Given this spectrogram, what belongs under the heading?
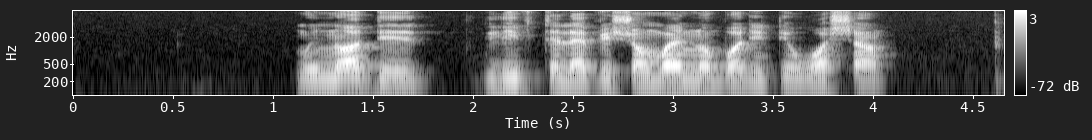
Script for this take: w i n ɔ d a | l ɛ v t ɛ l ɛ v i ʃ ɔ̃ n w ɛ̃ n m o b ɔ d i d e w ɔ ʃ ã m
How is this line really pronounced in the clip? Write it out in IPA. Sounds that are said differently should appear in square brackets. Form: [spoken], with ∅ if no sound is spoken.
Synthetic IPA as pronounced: w i n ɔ d [e] | l [i] v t ɛ l ɛ v i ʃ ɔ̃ n w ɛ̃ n [n] o b ɔ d i d e w ɔ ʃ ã m

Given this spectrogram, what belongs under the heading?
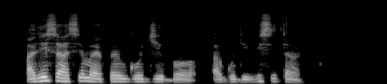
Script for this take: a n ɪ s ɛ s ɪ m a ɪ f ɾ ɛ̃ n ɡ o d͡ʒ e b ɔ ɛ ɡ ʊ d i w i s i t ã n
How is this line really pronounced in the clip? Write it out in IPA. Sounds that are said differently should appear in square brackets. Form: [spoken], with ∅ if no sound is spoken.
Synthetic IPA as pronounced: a [d] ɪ s [a] s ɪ m a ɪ f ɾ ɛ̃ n ɡ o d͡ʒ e b ɔ [a] ɡ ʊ d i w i s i t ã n

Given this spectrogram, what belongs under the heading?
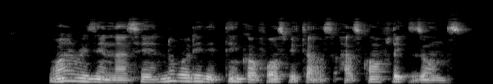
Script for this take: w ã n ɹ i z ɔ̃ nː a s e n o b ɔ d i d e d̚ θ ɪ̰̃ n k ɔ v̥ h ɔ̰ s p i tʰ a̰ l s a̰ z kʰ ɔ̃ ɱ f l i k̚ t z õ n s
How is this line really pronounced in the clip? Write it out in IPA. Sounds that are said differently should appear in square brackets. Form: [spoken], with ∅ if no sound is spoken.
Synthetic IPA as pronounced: w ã n ɹ i z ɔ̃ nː a s e n o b ɔ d i d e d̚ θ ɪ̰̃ [ŋ] k ɔ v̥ h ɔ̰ s p i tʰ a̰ l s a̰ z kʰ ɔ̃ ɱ f l i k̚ t z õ n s

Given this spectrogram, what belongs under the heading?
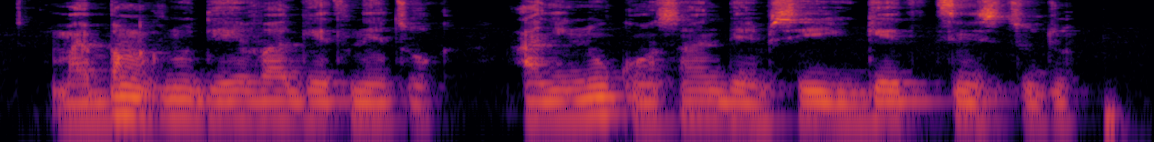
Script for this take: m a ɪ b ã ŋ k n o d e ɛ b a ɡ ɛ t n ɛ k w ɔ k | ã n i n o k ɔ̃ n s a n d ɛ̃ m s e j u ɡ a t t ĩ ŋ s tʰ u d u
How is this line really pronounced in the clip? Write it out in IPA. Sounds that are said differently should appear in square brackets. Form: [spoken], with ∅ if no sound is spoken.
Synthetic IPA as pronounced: m a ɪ b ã ŋ k n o d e ɛ [v] a ɡ ɛ t n ɛ [t] w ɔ k | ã n i n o k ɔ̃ n s a n d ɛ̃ m s e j u ɡ [ɛ] t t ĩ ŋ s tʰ u d u

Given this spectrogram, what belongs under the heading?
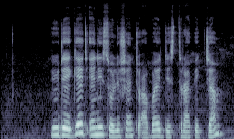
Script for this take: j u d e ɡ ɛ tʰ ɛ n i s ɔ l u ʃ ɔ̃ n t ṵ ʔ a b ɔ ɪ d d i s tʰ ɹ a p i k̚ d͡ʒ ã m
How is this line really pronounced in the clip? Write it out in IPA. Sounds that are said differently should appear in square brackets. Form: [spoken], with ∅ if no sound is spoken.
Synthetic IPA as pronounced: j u d e ɡ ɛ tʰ ɛ n i s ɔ l u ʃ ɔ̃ n t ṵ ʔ a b ɔ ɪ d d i s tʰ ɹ a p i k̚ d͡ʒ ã m

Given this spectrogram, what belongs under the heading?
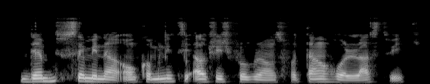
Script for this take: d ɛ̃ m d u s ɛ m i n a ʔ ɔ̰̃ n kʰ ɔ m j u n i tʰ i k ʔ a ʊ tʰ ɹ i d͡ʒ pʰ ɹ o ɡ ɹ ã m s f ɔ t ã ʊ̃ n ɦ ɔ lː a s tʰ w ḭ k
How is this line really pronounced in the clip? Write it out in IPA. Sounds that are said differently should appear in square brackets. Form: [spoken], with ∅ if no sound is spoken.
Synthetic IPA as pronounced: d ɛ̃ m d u s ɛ m i n a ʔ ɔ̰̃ n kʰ ɔ m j u n i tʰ i [∅] ʔ a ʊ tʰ ɹ i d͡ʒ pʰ ɹ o ɡ ɹ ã m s f ɔ t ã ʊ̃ n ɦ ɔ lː a s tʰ w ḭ k

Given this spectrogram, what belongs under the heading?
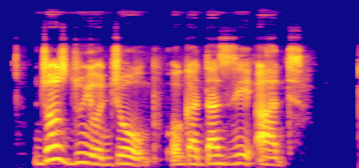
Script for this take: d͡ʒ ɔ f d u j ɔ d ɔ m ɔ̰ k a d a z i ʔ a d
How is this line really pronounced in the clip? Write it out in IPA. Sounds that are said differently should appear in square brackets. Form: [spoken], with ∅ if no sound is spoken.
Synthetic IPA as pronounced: d͡ʒ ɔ [s] d u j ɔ [d͡ʒ] ɔ [b] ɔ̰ [ɡ] a d a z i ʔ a d

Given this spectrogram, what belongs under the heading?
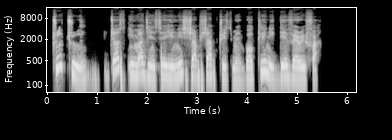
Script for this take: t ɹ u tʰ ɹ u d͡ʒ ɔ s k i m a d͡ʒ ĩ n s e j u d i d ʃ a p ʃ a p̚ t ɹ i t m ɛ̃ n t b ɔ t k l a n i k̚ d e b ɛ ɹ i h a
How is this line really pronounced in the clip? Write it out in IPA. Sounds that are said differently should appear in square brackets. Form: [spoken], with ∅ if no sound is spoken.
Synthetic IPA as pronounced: t ɹ u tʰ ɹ u d͡ʒ ɔ s [t] i m a d͡ʒ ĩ n s e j u [n] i d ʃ a p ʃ a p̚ t ɹ i t m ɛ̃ n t b ɔ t k l [i] n i k̚ d e [v] ɛ ɹ i [f] a

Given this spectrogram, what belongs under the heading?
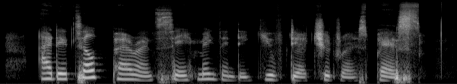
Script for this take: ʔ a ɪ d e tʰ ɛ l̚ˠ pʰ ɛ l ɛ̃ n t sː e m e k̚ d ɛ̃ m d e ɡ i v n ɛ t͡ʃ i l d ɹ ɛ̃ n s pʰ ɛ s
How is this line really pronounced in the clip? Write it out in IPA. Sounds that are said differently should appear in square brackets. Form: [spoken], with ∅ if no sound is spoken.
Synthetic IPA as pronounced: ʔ a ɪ d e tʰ ɛ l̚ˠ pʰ ɛ [ɹ] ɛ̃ n t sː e m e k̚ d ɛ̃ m d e ɡ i v [d] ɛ t͡ʃ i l d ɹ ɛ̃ n s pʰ ɛ s

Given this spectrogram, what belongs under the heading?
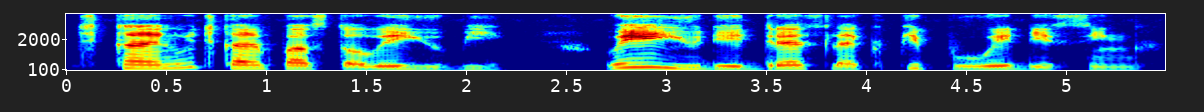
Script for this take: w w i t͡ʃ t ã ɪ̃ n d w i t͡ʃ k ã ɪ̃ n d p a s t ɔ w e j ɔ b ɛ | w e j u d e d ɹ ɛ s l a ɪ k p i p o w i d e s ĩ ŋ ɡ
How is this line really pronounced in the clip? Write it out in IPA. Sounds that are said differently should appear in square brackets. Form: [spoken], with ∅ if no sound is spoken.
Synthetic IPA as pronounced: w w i t͡ʃ [k] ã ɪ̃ n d w i t͡ʃ k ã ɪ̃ n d p a s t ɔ w e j [u] b [i] | w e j u d e d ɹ ɛ s l a ɪ k p i p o w [e] d e s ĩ ŋ ɡ

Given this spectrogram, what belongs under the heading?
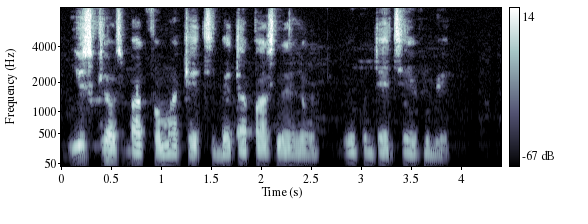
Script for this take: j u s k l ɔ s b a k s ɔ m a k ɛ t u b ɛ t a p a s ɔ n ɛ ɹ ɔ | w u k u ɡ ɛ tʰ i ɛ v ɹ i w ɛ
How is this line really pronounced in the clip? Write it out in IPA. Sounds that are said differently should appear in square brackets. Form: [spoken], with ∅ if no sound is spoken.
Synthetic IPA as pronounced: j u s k l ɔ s b a k [f] ɔ m a k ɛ t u b ɛ t a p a s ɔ n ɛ [l] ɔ | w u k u [d] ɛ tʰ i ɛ v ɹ i w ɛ

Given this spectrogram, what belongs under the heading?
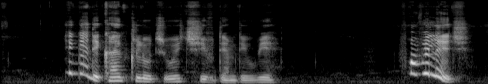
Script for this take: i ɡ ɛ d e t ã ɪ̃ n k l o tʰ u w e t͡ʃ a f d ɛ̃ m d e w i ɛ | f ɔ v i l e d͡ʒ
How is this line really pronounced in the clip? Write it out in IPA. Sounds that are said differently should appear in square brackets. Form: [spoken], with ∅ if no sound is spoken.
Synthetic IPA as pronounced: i ɡ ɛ d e [k] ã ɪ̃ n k l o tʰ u w e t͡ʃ [i] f d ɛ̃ m d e w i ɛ | f ɔ v i l e d͡ʒ

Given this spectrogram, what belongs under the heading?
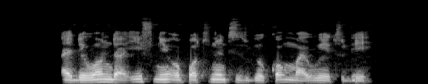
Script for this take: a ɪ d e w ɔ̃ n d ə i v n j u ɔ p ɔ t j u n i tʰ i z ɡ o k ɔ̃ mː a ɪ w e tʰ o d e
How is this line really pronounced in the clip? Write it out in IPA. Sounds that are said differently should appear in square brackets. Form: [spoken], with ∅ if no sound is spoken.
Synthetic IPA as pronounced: a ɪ d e w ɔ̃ n d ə i [f] n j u ɔ p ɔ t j u n i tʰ i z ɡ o k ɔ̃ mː a ɪ w e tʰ [u] d e

